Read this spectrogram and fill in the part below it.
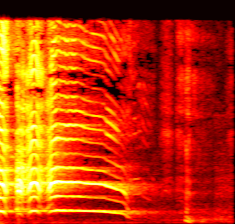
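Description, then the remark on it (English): A single loud rooster crow rises in a few choppy bursts, then holds a long sustained note before dropping off, followed by a short faint knock and quiet. “Enough to make a chicken crow.”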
